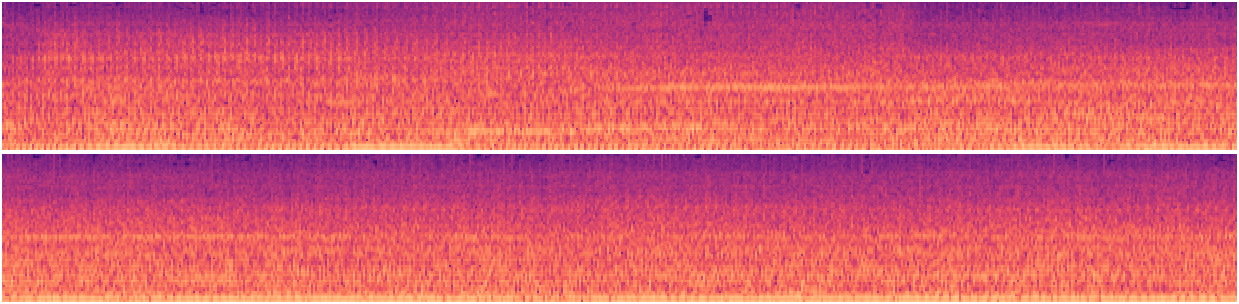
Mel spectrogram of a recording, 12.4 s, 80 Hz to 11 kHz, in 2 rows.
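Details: Case 188D diesel backhoe tractor after a year-long rebuild, first drive on a four-mile road trip, good oil pressure and water temperature: deep, steady drone at even speed with no knocks or misses; normal running.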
